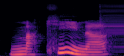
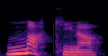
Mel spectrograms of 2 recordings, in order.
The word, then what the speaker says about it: macchina: Buon Giorno it's not makina put the stress on Ma makina at Meal Time eat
